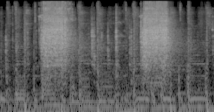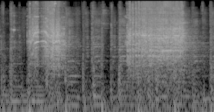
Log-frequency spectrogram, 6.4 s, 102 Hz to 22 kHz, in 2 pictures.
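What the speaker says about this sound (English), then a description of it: "we're going to start tightening up our clamps" A ratchet wrench tightens exhaust clamps on a 2015-2017 Mustang GT Borla cat-back exhaust, rapid clicking bursts in four close, even strokes with brief pauses between.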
